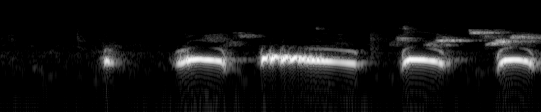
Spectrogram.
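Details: A Spotted dove sings live in a two-kuk style with fine phrasing: a soft lead-in note, then a run of low hooting coos, one drawn out and wavering, with thin high chirps laid over the final notes.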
